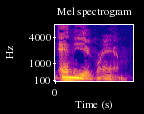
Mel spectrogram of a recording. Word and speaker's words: Enneagram: And that's an odd word, the Enneagram. First of all, it's spelled E-N-N-E-A-G-R-A-M, if you want to look it up. Ennea, I believe, is 9 in Latin.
